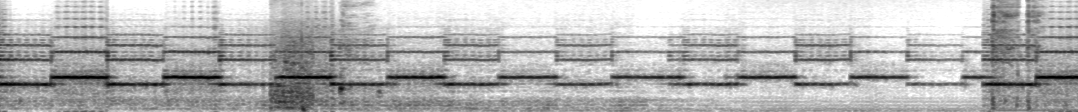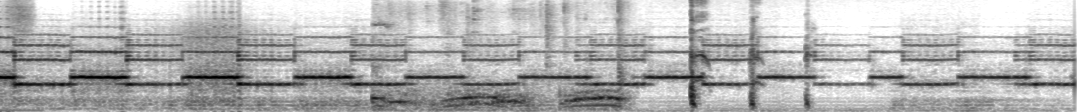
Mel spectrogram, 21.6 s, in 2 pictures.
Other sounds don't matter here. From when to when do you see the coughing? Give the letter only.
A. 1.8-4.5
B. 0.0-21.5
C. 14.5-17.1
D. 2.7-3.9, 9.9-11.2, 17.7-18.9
D.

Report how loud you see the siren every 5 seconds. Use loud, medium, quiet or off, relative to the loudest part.
loud, medium, loud, medium, medium.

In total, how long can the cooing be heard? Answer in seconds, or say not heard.
3 s.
